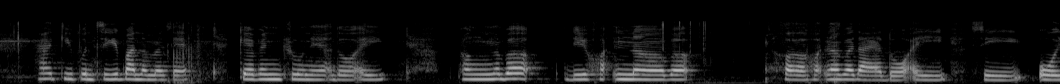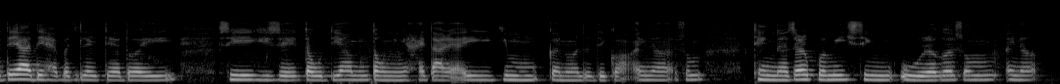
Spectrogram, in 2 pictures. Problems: none marked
